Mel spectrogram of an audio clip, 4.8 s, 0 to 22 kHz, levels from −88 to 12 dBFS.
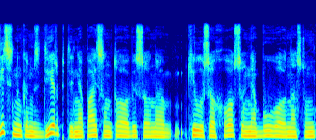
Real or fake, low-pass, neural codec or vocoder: real; 10.8 kHz; none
